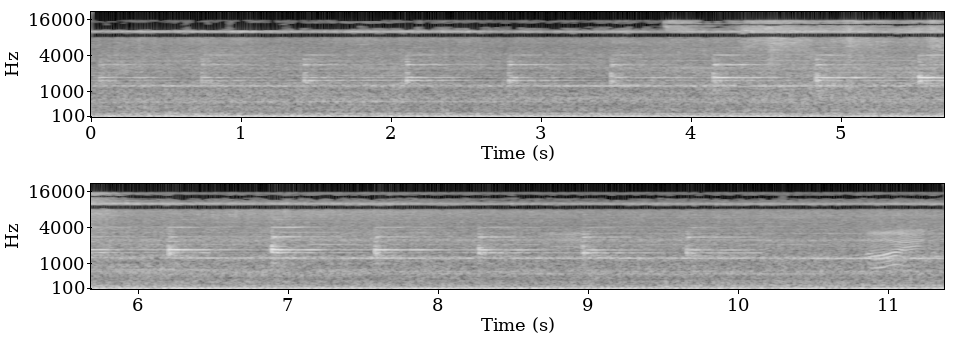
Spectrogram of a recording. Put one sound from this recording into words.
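A level crossing bell rings.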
